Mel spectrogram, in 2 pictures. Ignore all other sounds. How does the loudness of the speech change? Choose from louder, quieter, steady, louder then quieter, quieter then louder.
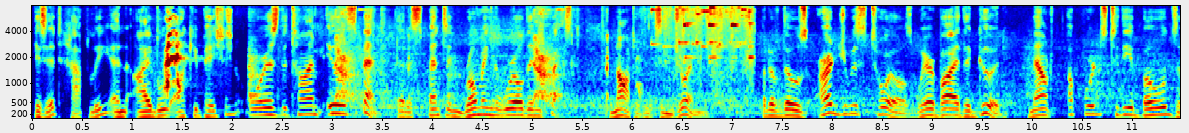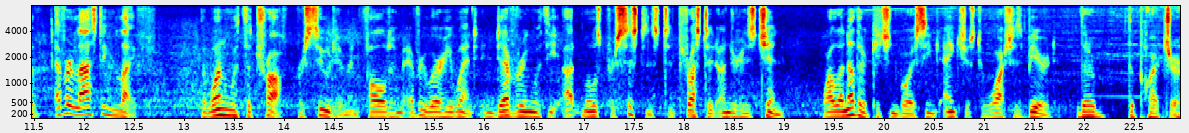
steady.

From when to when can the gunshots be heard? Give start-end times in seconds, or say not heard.
not heard.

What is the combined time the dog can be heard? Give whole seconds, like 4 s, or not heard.
6 s.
